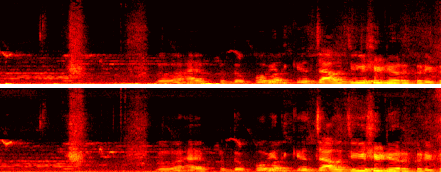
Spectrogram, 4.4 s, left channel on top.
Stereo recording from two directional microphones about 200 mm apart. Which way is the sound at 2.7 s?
35° left (ahead or behind).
